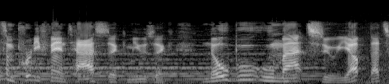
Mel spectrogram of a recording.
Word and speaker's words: Uematsu: Nobu Uematsu, yep, that's how you pronounce it.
